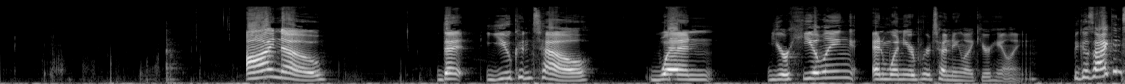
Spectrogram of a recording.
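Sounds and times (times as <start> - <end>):
person drinking water: 0.0 - 2.4
speech: 2.5 - 3.3, 4.4 - 11.2.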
